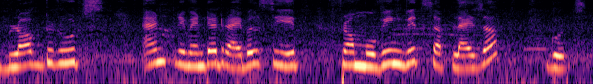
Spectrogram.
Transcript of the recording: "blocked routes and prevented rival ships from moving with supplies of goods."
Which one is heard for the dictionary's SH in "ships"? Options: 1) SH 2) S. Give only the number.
2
